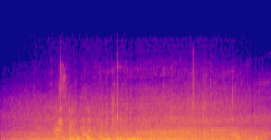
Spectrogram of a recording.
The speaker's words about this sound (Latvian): Atbrauc ugunsdzēsēju brigādes mašīna un apstājas uz zāliena, kas sadala abas ielas joslas. Uz tā izlec vairāki ugunsdzēsēji.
